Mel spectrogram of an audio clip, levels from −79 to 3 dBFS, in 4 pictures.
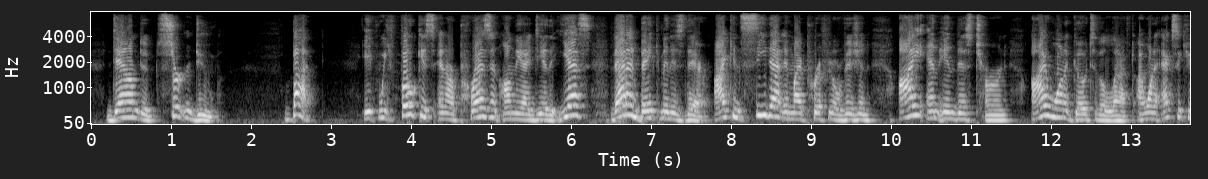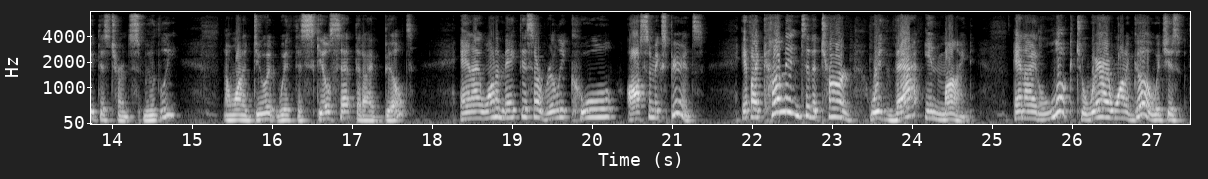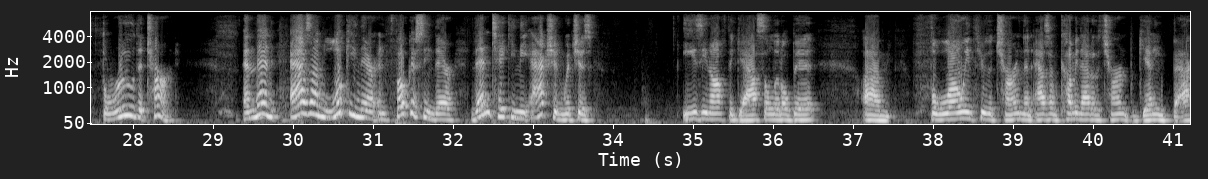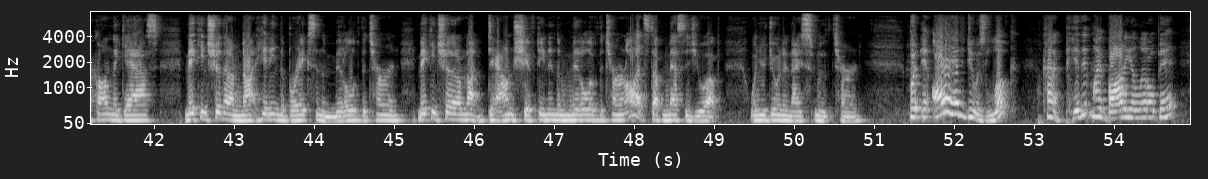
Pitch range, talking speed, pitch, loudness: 135-200 Hz, 205 wpm, 150 Hz, -14 LUFS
